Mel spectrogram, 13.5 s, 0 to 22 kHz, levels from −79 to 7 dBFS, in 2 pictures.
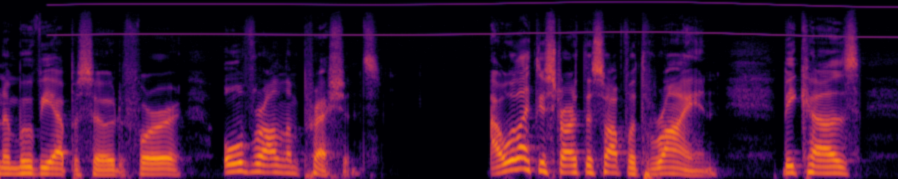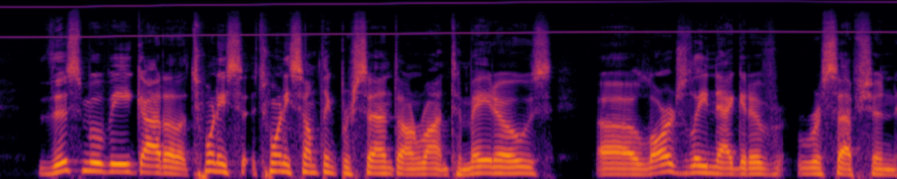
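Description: From 0.35 s to the end at 13.47 s, a switching supply whistle sits under the speech: a high tone near 10 kHz, wandering between 9.25 and 10.59 kHz, roughly 25 dB below the speech. It comes from a switching power supply running in an audible burst mode or beating against another supply.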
